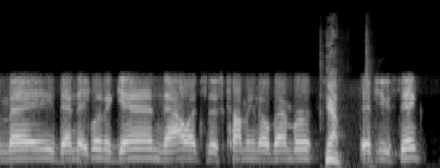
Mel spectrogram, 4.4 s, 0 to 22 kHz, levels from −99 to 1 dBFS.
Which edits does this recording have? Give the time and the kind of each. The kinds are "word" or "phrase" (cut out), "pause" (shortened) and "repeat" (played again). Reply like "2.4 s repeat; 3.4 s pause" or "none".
0.9 s word; 2.1 s word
